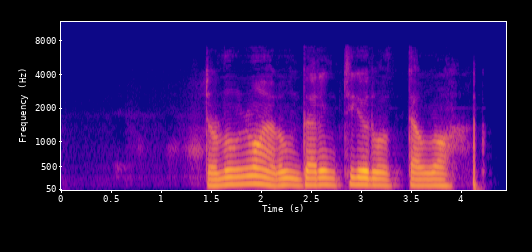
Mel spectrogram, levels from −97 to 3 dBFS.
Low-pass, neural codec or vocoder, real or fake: 7.2 kHz; codec, 16 kHz, 0.5 kbps, FunCodec, trained on LibriTTS, 25 frames a second; fake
